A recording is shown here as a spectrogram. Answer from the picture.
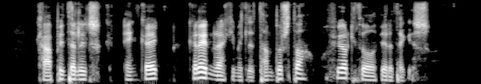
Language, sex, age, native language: Icelandic, male, 30-39, Icelandic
